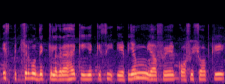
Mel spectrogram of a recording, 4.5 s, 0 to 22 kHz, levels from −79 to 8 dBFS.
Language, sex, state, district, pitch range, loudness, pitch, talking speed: Hindi, male, Chandigarh, Chandigarh, 165-185 Hz, -14 LUFS, 175 Hz, 225 wpm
